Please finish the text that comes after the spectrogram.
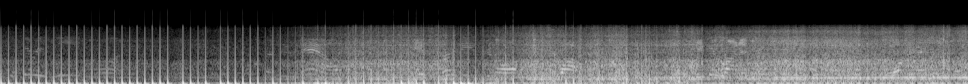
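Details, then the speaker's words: Datsun 280Z L28 engine cranking then idling lumpy with a stumbling beat; a power balance test points to cylinder 6's injector, which clicks, and a Color Tune plug is fitted in that cylinder; misfire suspected from a possibly clogged injector. "okay so what we're going to do here is try to diagnose a misfire I believe it's this injector number six"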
